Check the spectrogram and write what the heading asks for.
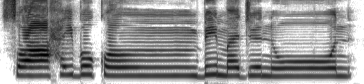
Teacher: اخفاء کا معنی ہے چھپا دینا، تو ہم یہاں میم کو چھپاتے ہوئے لیکن غنہ کے ساتھ یہ حکم کو ادا کریں گے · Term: اخفاء شفوی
